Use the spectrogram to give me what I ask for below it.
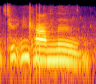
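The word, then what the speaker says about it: Tutankhamun: the ways before but it's always been tutankhamoon pronounced moon with a u but over in egypt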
